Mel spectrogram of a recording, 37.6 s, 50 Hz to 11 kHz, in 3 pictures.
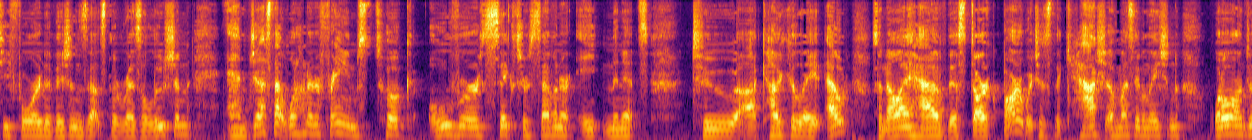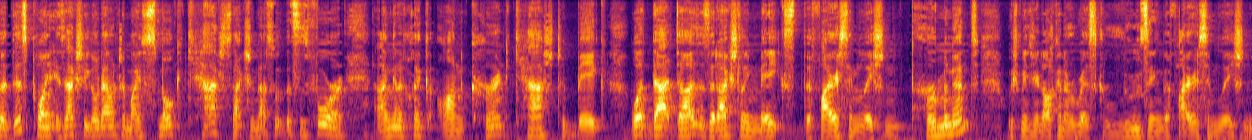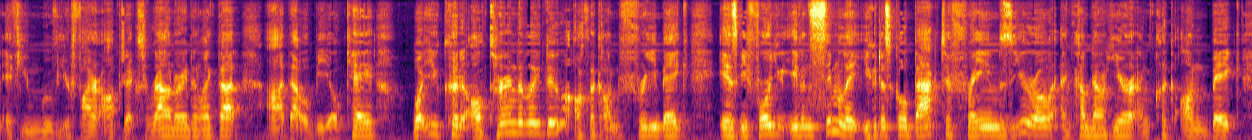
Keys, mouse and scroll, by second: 14.6-18.7 drag, 28.9-37.5 drag.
